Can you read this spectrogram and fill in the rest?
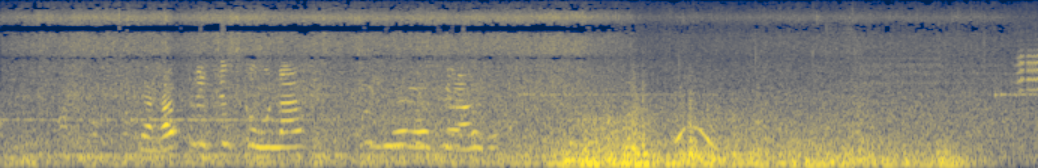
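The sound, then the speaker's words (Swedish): Heavy late-May rain pours down steadily in Stockholm while low thunder rumbles, swelling louder toward the end; faint voices murmur underneath early on. “I slutet av maj öste regnet ner för att sen klarna upp till badsugna stockholmares stora glädje.”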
